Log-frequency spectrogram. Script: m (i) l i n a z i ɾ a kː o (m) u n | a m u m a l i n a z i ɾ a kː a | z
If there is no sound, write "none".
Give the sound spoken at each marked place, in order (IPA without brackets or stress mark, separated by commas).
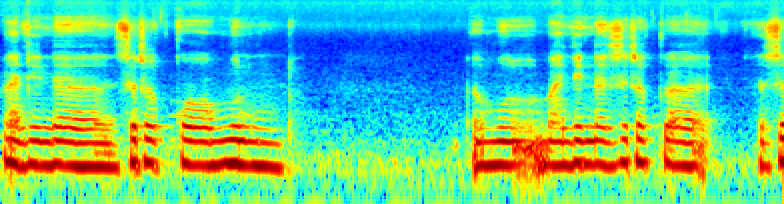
a, m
